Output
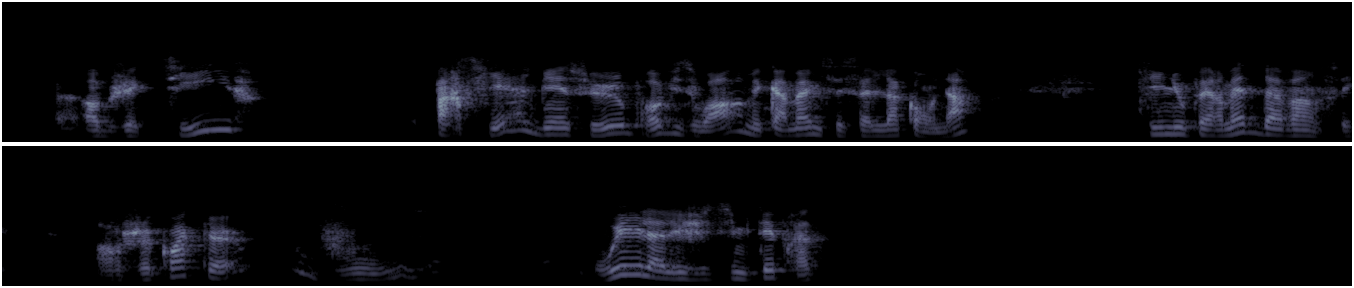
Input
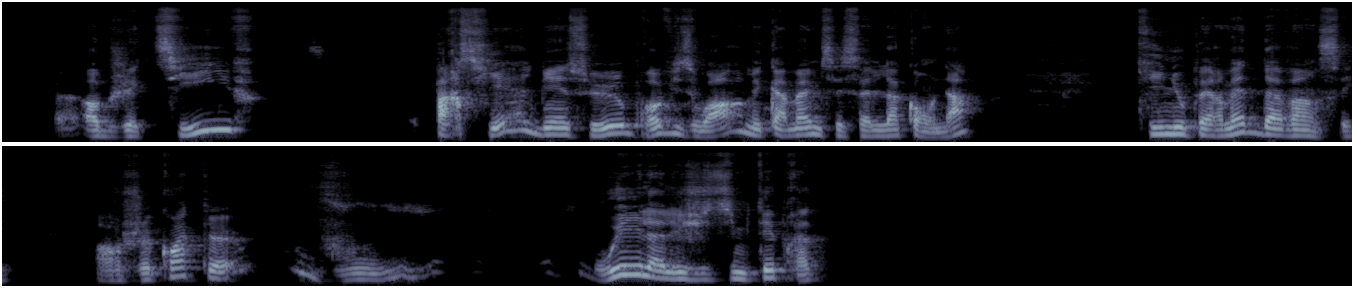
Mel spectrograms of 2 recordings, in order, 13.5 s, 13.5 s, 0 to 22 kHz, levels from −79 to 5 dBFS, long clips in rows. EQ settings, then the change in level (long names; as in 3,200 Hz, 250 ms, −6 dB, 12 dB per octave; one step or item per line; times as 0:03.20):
resonant band-pass 2,000 Hz, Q 9.8
high-frequency loss of the air 410 metres
+15.5 dB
